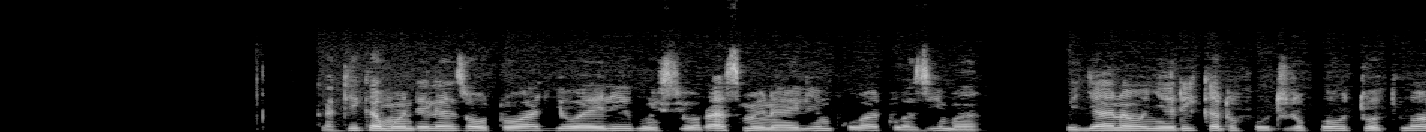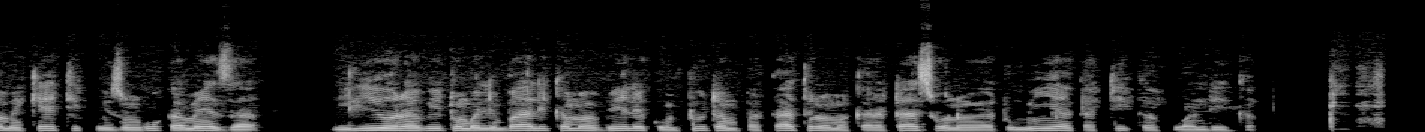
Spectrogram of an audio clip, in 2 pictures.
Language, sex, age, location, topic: Swahili, male, 36-49, Dar es Salaam, education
